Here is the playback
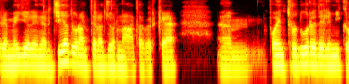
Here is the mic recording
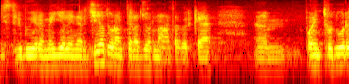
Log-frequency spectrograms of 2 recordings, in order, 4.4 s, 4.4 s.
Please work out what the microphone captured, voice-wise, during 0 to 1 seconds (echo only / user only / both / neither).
echo only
